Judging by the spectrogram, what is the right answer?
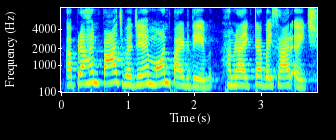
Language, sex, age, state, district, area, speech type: Maithili, other, 18-30, Bihar, Saharsa, rural, read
